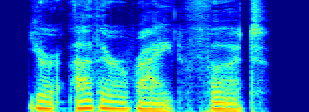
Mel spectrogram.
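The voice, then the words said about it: Polite whisper. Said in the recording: “whisper politely”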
